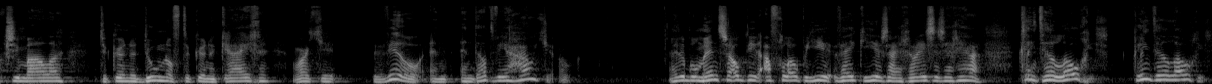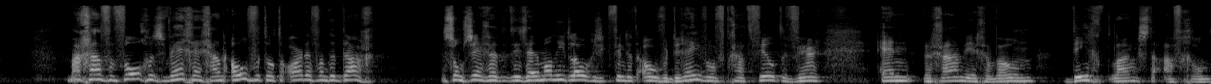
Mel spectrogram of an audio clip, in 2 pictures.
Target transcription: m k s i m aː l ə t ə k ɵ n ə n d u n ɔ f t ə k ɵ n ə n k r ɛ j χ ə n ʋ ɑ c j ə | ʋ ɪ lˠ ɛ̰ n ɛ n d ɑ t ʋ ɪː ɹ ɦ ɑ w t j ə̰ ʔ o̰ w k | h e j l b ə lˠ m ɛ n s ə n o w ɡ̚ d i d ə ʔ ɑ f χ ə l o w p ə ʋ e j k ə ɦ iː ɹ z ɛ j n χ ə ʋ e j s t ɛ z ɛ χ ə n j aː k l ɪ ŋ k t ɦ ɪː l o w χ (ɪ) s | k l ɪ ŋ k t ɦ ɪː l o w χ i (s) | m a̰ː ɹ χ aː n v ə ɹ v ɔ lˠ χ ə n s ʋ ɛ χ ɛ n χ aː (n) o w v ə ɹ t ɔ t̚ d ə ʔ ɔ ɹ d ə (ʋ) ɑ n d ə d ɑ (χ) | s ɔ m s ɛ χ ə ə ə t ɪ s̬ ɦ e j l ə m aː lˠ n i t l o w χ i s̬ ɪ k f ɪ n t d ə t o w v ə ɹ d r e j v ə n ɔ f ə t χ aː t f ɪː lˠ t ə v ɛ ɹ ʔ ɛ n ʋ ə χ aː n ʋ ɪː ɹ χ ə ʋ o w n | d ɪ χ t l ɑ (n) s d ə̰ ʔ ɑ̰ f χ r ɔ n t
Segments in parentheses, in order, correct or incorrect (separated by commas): incorrect, correct, correct, incorrect, correct, incorrect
